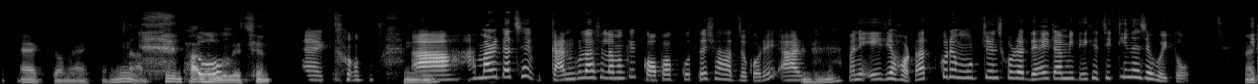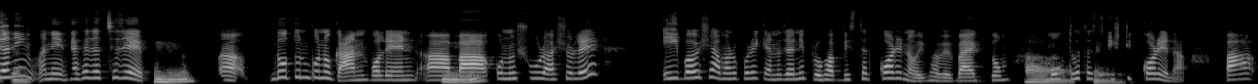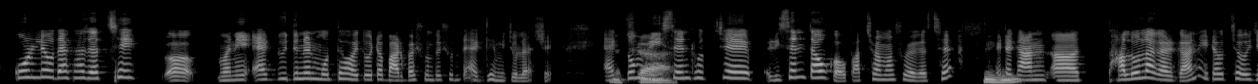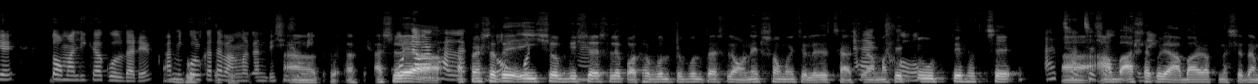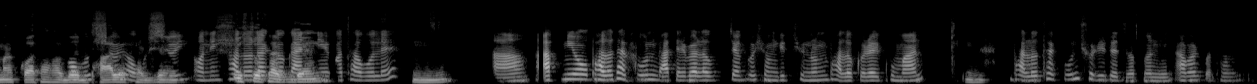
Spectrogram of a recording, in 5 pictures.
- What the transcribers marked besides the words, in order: laughing while speaking: "তো, একদম"; unintelligible speech; tapping; laughing while speaking: "একদম"; other background noise
- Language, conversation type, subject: Bengali, unstructured, কোন গান শুনলে আপনার মন খুশি হয়?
